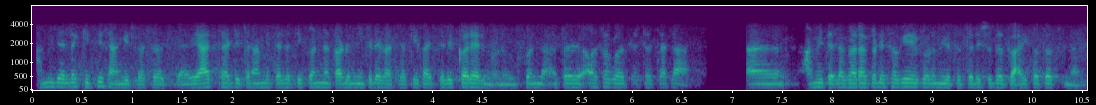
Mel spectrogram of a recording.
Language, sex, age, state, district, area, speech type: Marathi, male, 18-30, Maharashtra, Sindhudurg, rural, conversation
